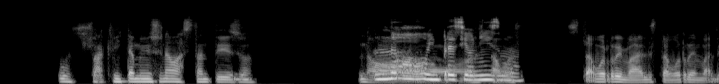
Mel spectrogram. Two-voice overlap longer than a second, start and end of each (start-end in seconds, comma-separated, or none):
3.7-5.2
